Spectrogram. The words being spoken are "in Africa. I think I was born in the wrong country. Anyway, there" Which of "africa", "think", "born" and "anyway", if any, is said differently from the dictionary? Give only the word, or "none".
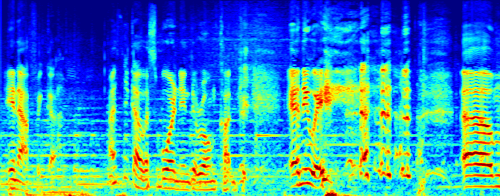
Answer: none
